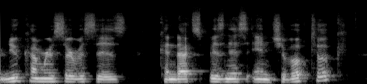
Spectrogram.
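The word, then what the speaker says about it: K'jipuktuk: But before we begin, I'd like to acknowledge that Right Start Newcomer Services conducts business in Chibuktuk, which is how you say Halifax in the Mi'kmaq language.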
